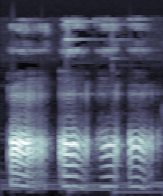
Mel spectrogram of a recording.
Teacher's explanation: my tongue and my mouth and my jaw, everything is open and my jaw is very low and open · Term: very open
